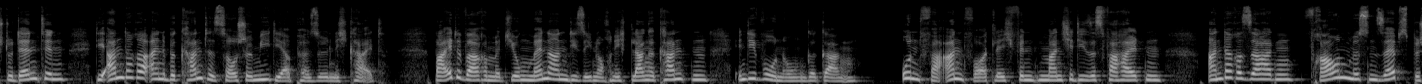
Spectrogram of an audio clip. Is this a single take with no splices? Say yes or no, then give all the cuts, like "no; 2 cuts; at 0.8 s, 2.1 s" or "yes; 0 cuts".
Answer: yes; 0 cuts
